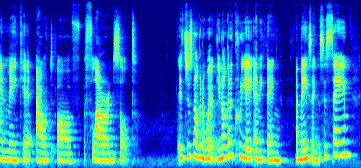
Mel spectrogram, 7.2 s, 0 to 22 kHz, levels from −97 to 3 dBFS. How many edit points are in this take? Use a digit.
1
